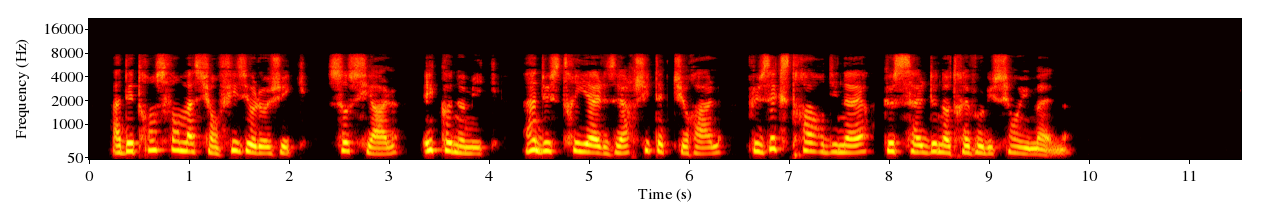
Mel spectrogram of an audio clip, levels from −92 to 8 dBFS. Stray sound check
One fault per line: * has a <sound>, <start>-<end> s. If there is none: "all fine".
all fine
